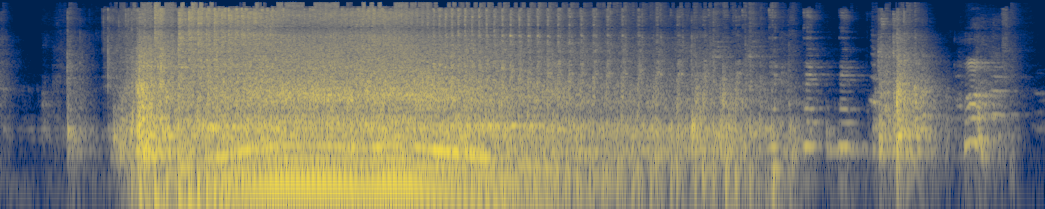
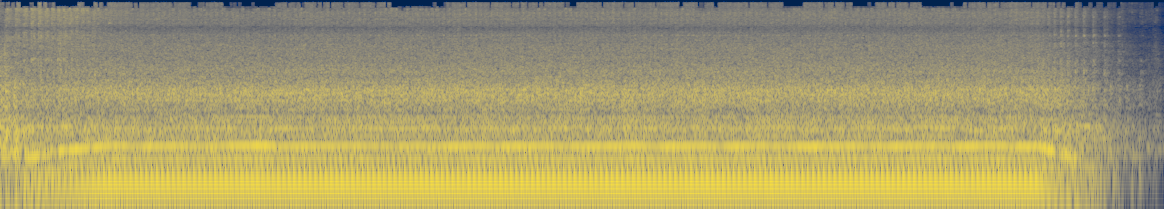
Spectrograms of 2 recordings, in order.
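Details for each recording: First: Free push mower, no air filter, oil looked overfull, gas squirted into intake: catches, revs rough about four seconds, then sputters out, running only on primed fuel; smoked a little, owner suspects overfull oil; old gas removed afterward. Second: Free, previously unknown-condition push mower, first start after oil check (looked overfull), carb cleaning and fresh gas: fires and settles into a steady, even drone for several seconds before shutdown; runs healthy.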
